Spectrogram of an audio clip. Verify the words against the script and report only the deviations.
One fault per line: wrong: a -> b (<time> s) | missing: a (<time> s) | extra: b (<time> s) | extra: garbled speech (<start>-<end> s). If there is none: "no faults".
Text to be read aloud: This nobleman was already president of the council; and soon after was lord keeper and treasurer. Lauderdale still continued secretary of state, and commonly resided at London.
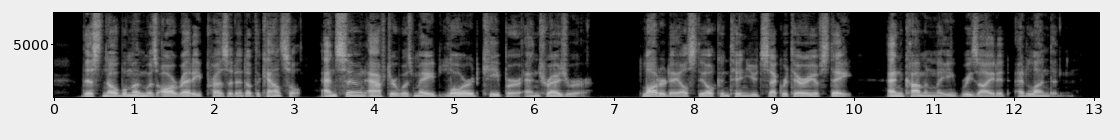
extra: made (4.5 s)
